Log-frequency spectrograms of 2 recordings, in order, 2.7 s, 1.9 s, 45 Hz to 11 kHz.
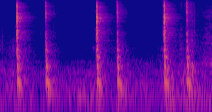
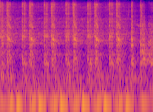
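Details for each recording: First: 2005 Arctic Cat 400 ATV, key turned: only sharp dry clicks and no cranking. Starter motor failed and was replaced. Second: 2005 Arctic Cat 400 ATV after replacing the starter motor, battery connected: quick, even chugging as the engine turns over freely with no clicking; the new starter works.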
